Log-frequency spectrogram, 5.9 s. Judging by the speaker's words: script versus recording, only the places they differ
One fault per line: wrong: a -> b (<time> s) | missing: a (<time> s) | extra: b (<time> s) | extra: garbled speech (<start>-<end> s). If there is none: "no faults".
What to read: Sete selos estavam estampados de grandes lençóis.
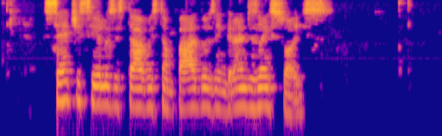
wrong: de -> em (2.9 s)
